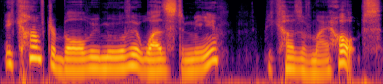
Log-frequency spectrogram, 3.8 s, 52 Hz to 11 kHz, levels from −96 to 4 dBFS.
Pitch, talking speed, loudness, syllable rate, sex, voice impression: 150 Hz, 170 wpm, -17 LUFS, 5.8 syllables/s, male, masculine, adult-like, slightly halting, slightly unique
